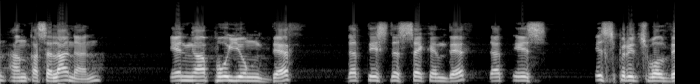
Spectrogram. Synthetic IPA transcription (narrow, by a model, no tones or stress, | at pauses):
nɐŋkɐsɐlaːnɐn | jɐnŋaːpʊjʊŋd̪ɛθ̚ | d̪ɐt̪ɪsd̪ɐsɛkɐ̃nd̪d̪ɛθ̚ | d̪ɐt̪̚ɪs | ɪspɪɾɪt͡ʃʊɐld̪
